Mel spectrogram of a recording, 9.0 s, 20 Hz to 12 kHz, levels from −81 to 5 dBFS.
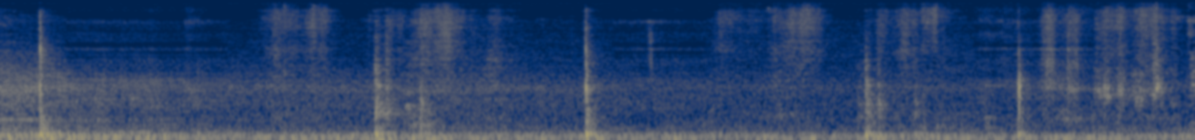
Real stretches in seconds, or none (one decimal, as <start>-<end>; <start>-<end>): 0.0-0.5; 1.7-4.6; 5.3-7.3; 8.2-9.0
